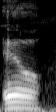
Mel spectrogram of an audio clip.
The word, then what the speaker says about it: El: And the word El rhymes with the word hell for a reason.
